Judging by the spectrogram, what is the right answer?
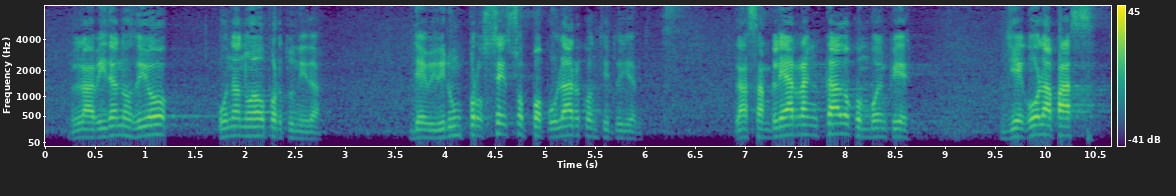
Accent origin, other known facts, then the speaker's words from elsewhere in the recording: Caracas, Capital District, Venezuela; Soy muy caraqueño en eso.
